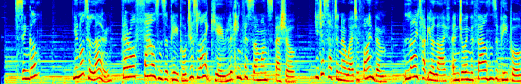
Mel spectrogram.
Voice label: Softsell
